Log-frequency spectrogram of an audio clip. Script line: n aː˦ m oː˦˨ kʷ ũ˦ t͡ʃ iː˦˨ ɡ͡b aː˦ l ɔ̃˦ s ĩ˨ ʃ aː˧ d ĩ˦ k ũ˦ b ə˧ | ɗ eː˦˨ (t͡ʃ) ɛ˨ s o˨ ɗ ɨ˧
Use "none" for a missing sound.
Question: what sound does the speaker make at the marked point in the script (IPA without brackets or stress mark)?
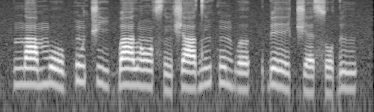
t͡ʃ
